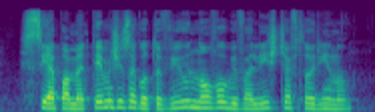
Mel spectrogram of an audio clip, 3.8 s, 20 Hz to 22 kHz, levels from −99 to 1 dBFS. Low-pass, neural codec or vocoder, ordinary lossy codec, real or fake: 14.4 kHz; vocoder, 44.1 kHz, 128 mel bands, Pupu-Vocoder; none; fake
